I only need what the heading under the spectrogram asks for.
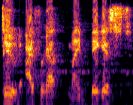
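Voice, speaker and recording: A man's voice: mid-range voice, steady tone, moderate pace, pushed and bright, a little hiss or hum, rough recording. A young man co-hosting a sports podcast, ranting emphatically about player stats in casual chat. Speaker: podcast co-host.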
